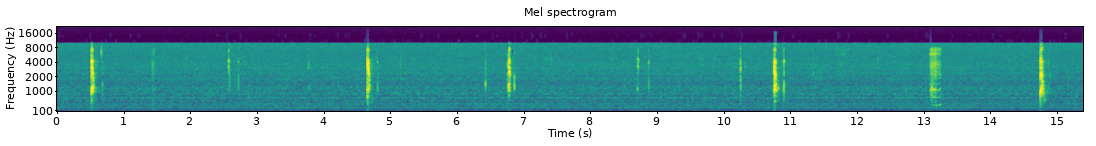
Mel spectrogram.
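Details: Baby girl: sharp, brief catch sounds recur at irregular intervals, about six in fifteen seconds, over quiet room noise; hiccups.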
